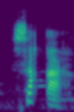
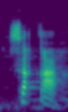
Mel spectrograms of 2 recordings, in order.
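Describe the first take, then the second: First: The stress is on the second syllable. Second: The stress is on the second syllable.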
